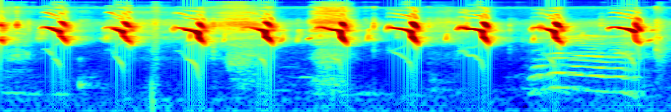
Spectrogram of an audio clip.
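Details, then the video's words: A yellow hen chick calls with strong, evenly spaced, high, downslurred peeps, nearly two each second. A lower, wavering, harmonic sound enters briefly near the end. "Hen Chicks Colour full Yellow Baby Of hen Chirping Sounds"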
